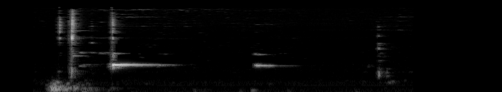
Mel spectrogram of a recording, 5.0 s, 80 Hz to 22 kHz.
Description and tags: Fluorescent lamp start 1
fluorescent tube light starts up in my office. Done with Rode Podcaster edited with Adobe Soundbooth on January 2012
fluorescent, light, office, start, switch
